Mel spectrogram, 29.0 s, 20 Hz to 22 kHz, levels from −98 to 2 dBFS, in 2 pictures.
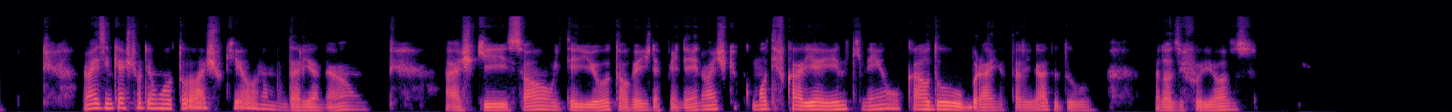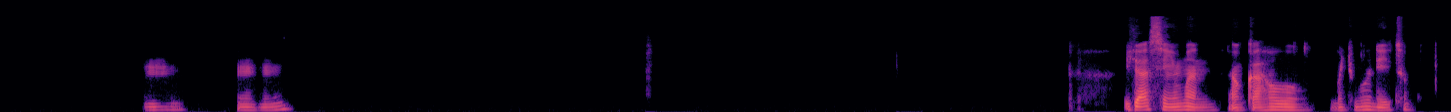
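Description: Speech recording with no audible technical faults anywhere.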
